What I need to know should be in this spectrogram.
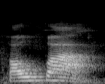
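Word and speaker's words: faux pas: तो भैया इसको पढ़ा जाता है फाउपा। आया मजा? फाउपा ये अंग्रेजी है, ठीक है। Welcome to English land. फाउपा, FAUX silent है और इसमें S साइलेंट है, तो फाउपा पढ़ा जाता है।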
